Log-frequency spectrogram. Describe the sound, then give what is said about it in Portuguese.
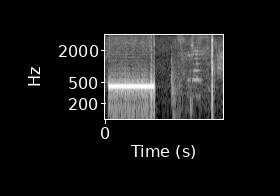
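Telephone tone after a dropped call, a single loud, steady beep lasting about a second, then silence and a few faint, brief sounds. “é o Samuel, a ligação caiu”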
